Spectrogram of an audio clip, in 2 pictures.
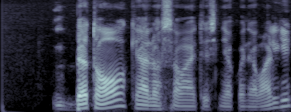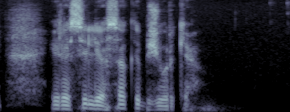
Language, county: Lithuanian, Vilnius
